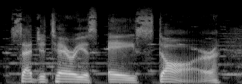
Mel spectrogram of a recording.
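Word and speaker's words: Sagittarius A*: we've got Sagittarius A which is pronounced Sagittarius A star this space monster is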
